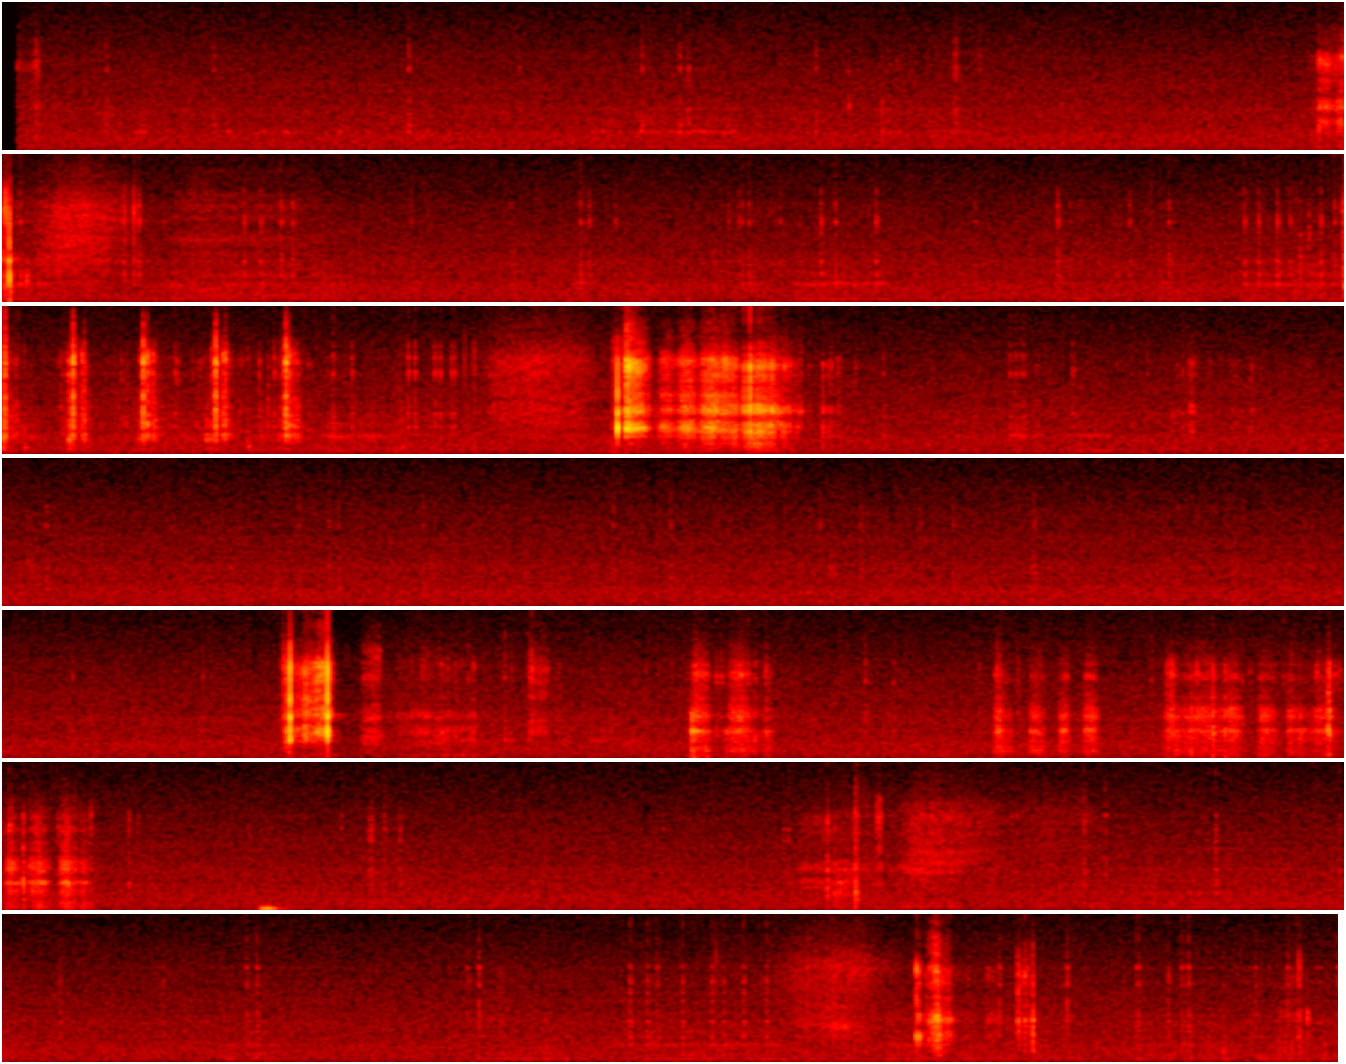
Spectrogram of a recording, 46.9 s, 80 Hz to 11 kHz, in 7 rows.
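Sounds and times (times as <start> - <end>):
camera handling clicks and scratches: 28.3 - 28.6.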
